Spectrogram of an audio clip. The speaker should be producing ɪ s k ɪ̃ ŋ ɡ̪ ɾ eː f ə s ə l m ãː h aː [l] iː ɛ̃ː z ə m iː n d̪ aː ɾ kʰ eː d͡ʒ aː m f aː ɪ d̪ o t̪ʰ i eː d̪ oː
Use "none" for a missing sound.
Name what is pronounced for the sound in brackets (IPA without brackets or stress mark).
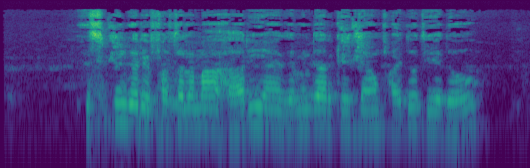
ɾ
